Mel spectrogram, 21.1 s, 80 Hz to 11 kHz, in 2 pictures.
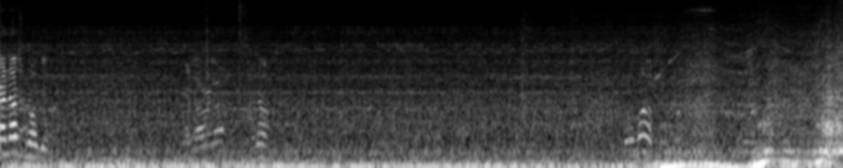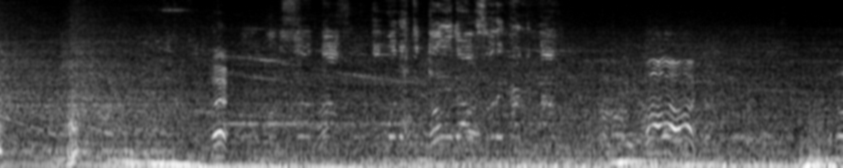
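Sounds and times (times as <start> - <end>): car engines revving: 0.0 - 21.0
faint crowd voices: 0.0 - 21.0.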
